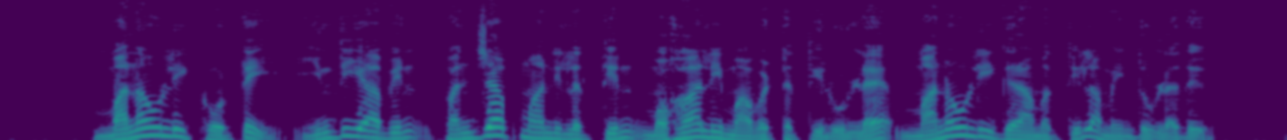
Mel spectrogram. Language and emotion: Tamil, neutral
